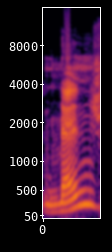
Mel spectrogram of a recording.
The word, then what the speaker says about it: Menge: Menge. Is it Menge or Meng? The correct mispronunciation is Menge.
